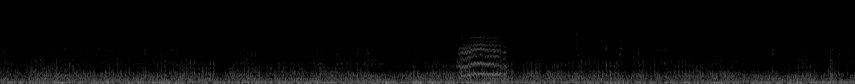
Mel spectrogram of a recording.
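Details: Low, even purring from 43-day-old Maine Coon kittens at the breast, interrupted midway by a single short, tonal mew.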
